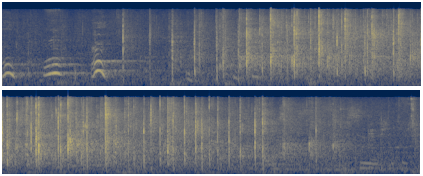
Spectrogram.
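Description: Footsteps of several people walking on wooden floorboards, a dense irregular patter of knocks that builds and then thins out. A short voice sound comes just at the start.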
